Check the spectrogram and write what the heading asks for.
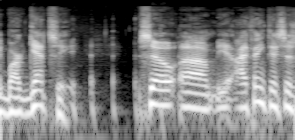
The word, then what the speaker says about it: Bargatze: And I mean, it looks to me, it's the way I would pronounce it, looking at the name, it's Bargatze all day long. He has only recently let it be known that maybe even he has pronounced it wrong at times, and that the actual pronunciation may be Bargatze.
